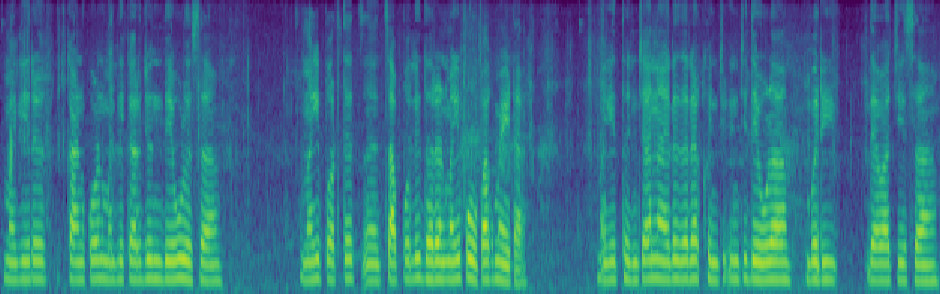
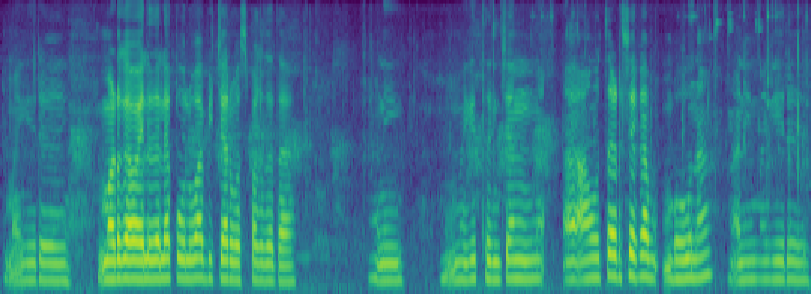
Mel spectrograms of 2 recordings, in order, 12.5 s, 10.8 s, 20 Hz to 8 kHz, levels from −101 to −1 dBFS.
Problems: constant background noise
